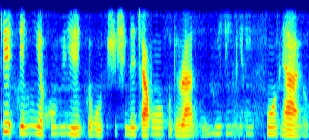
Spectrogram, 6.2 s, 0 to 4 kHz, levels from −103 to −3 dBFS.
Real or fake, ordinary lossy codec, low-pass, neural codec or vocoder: fake; none; 3.6 kHz; codec, 16 kHz, 0.7 kbps, FocalCodec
